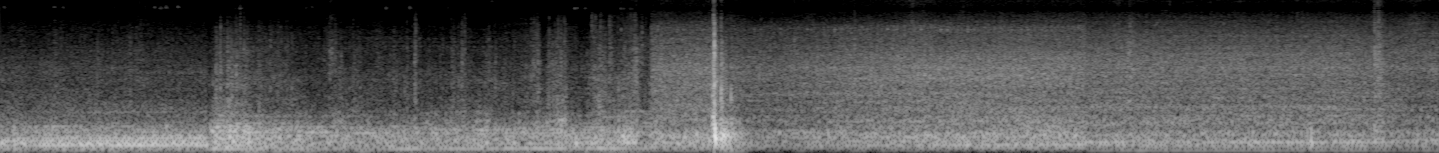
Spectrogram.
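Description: Pickup truck engine running, heard from inside the cab while driving, then one sharp thump about halfway through, after which a steady vehicle engine hum carries on outside.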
